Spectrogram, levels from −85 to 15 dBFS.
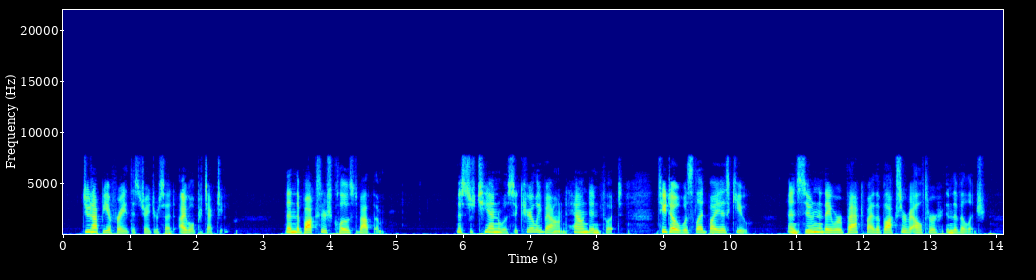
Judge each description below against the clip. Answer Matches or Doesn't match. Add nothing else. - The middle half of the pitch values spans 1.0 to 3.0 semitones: Matches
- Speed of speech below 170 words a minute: Doesn't match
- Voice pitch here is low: Doesn't match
